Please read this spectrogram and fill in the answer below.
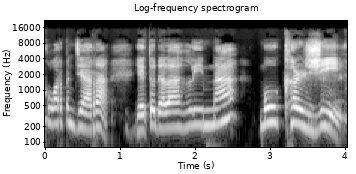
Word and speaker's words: Mukherjee: penjara yaitu adalah Lina Mukerji kata bacanya harus Mukerji artinya orang apa salah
